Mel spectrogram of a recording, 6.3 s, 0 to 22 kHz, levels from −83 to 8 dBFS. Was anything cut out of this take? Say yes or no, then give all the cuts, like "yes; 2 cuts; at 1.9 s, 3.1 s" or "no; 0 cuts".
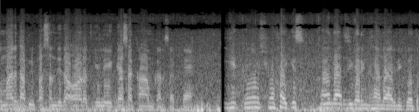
yes; 1 cut; at 3.4 s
